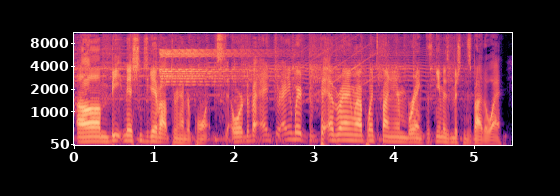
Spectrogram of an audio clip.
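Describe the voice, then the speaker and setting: A man from the United States reviewing a video game in casual, rambling, halting, sweary unscripted commentary. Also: mid-range voice, animated. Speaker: gaming reviewer. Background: game music.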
